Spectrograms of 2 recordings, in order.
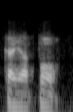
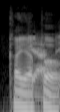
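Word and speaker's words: Kayapó: Oh, no, this is the Kayapo tribe. Is that the way you pronounce it? – Kayapo. – Kayapo. – Yeah, the accent, so to speak, is on the O at the end.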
